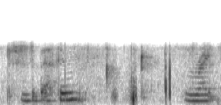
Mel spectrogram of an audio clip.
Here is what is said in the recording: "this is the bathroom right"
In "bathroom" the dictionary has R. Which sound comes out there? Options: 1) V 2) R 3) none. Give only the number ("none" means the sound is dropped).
3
